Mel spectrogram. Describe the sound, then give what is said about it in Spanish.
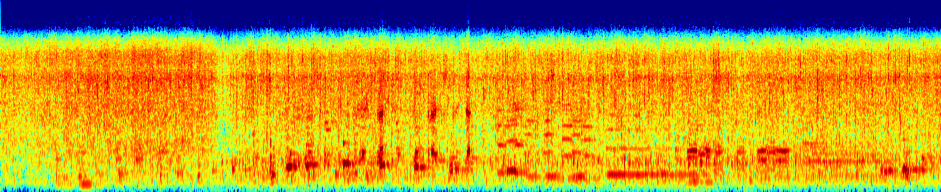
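Rain falls as a steady, continuous hiss that holds at an even level throughout, with faint tonal sounds mixed underneath. “¡Entre a protegerse de la lluvia!”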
